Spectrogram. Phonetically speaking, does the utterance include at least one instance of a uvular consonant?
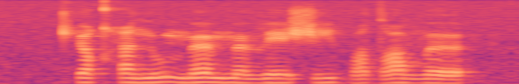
yes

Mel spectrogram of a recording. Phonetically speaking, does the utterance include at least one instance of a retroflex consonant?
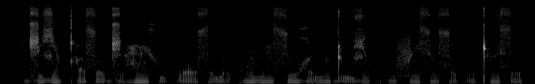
yes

